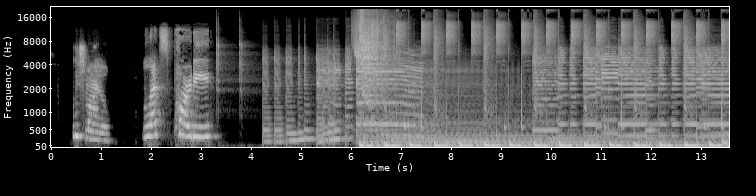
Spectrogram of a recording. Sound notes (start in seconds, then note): 4.1 upbeat music; 6.0 zap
